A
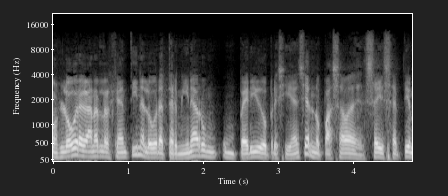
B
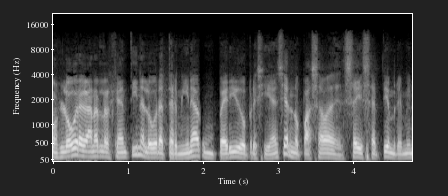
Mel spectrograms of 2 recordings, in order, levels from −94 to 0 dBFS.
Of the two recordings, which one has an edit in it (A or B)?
B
